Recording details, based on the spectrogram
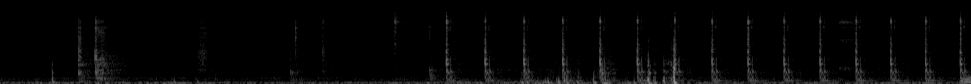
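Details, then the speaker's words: Chinese diesel heater on the bench at its first fire-up, fuel pump priming while drawing fuel up through the line, with the pump speeding up as fuel reaches it: sharp single clicks, slow then quickening to about three per second; normal fuel pump ticking. "now to prime the pump you press ok and down at the same time you got H off press up for H on and now that you hear that clicking noise that is the pump pump"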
